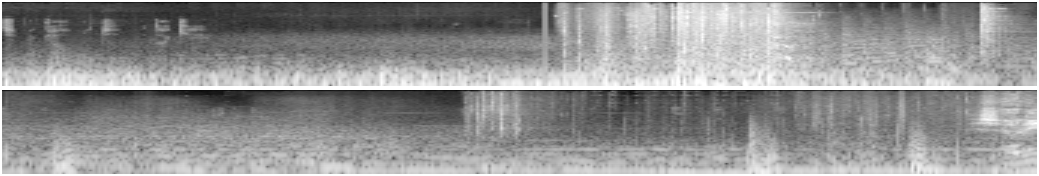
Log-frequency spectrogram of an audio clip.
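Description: Gunfire in the video game Detroit: Become Human, a loud close burst of shots swelling to a heavy volley, followed by a few sharp isolated cracks over a low rumbling game backdrop.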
